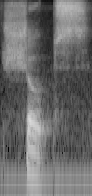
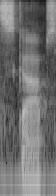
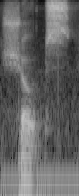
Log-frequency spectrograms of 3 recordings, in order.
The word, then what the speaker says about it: scop: poets were known as shopes that's how that word is pronounced um it's not scops it's shopes um so that's these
